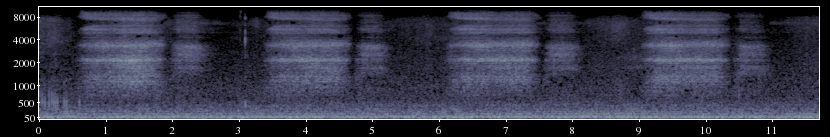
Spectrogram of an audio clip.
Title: Ain’t nobody safe when they sleep around me🖕🏾#snore #wife #comedy #subscribe #saintlouis #sleepy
